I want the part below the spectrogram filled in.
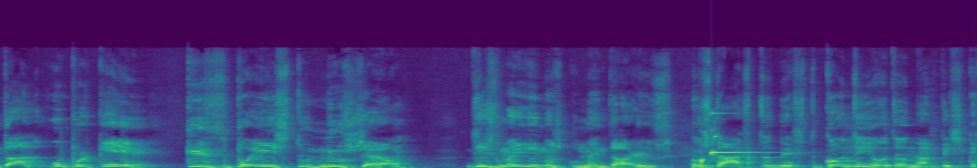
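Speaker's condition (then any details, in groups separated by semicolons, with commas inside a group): Cerebral palsy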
